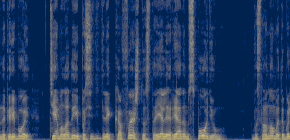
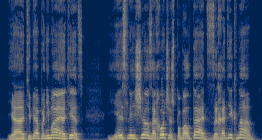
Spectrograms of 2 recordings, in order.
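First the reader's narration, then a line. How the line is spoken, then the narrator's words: Young man shouting. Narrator (Russian): один прекрасный юноша крикнул Таборскому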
